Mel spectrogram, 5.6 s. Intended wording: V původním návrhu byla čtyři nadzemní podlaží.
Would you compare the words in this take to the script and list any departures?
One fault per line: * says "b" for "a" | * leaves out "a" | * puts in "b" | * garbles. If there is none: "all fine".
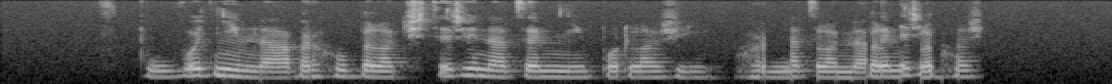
* garbles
